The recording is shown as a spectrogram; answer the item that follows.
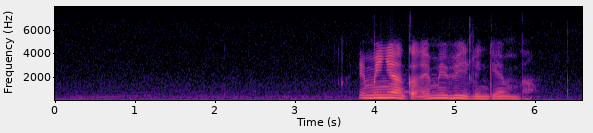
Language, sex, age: South Ndebele, female, 21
